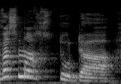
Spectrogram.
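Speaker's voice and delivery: loud indignant demand; angry devil. Acted. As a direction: snap at her for waking you. Devil woken by pain.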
